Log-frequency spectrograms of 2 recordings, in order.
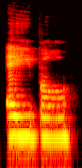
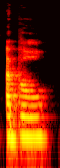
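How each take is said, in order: First: The ending is full with a clear vowel. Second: The ending is short with a reduced vowel. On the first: The speaker calls it wrong. "instead of able" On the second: The speaker calls it right. "It's much shorter, it's just able"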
